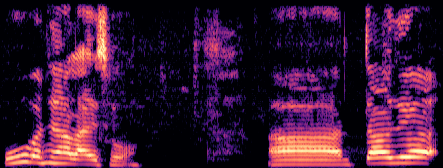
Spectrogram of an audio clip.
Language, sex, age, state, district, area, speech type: Maithili, female, 60+, Bihar, Araria, rural, spontaneous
